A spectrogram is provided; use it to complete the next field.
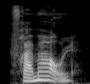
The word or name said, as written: fremavl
